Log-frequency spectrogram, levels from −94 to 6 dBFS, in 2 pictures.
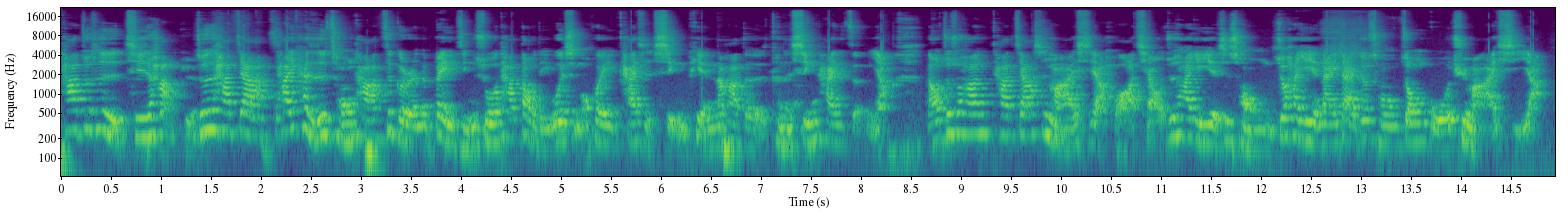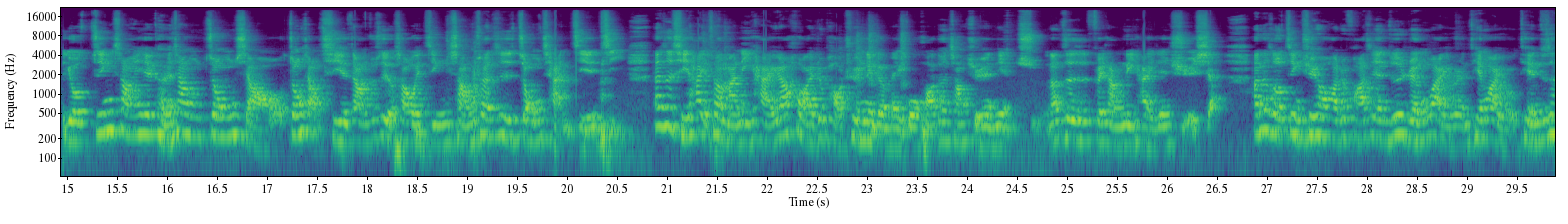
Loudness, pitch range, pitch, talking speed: -15 LUFS, 175-245 Hz, 215 Hz, 350 characters per minute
